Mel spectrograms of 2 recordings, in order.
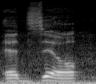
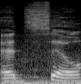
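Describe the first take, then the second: First: The middle consonant sounds like a z. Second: The middle consonant sounds like an s. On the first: The speaker calls it wrong. "not Edzil" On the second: The speaker calls it right. "I try to say Edsil"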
